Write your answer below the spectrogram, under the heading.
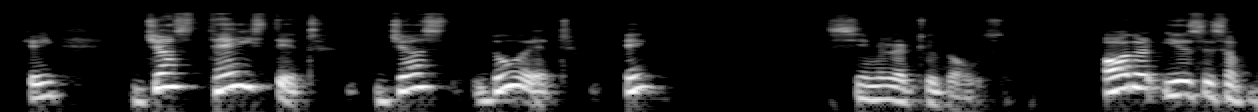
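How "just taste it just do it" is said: higher and slower, each "just" stressed like an order; commanding "just". Shown as a demonstration. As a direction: give it as a firm little command, hitting "just". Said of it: "at the beginning of a sentence when it is just a, a command".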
